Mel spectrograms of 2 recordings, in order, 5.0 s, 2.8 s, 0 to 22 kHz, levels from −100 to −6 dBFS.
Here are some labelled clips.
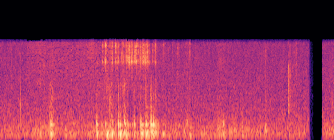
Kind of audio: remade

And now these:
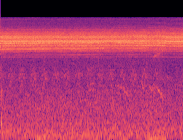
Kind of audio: recorded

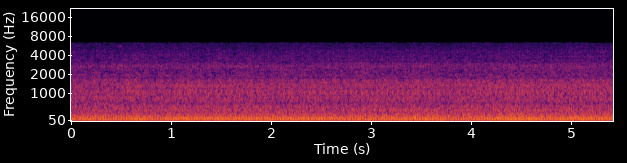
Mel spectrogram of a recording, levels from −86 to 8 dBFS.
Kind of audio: recorded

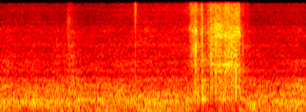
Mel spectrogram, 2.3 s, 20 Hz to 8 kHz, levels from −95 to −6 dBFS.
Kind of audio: remade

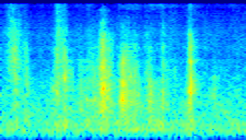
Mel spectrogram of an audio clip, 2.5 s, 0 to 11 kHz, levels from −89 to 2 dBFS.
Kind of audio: remade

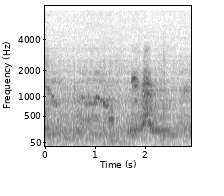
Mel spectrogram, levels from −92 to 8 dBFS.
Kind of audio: remade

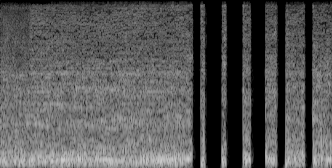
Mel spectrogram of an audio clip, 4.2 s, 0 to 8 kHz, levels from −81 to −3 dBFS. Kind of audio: remade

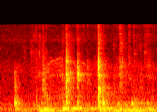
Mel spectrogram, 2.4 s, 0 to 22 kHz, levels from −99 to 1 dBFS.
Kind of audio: recorded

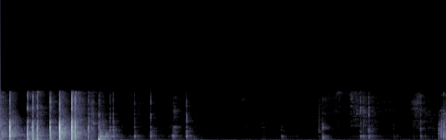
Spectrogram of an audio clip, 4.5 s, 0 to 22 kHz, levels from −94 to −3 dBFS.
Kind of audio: recorded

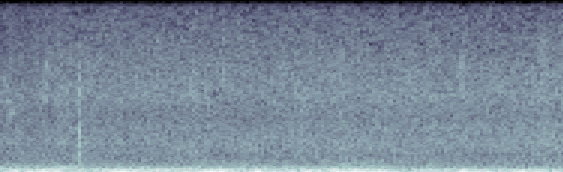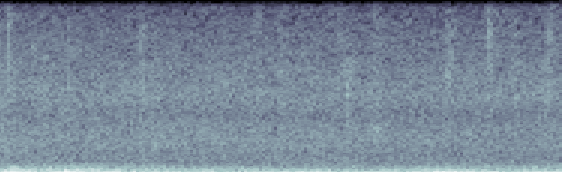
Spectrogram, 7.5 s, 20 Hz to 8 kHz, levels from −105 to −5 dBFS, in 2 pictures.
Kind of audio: recorded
